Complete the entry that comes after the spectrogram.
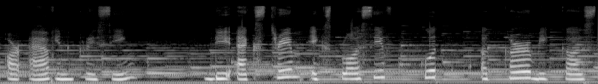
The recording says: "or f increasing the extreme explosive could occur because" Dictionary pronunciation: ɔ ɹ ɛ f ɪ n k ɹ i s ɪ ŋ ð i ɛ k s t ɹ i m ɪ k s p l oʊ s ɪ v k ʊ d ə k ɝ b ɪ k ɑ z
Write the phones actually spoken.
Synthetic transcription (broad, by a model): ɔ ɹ ɛ f ɪ n k ɹ i s ɪ ŋ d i ɛ k s t ɹ i m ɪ k s p l oʊ s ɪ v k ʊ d ə k ɝ b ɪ k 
